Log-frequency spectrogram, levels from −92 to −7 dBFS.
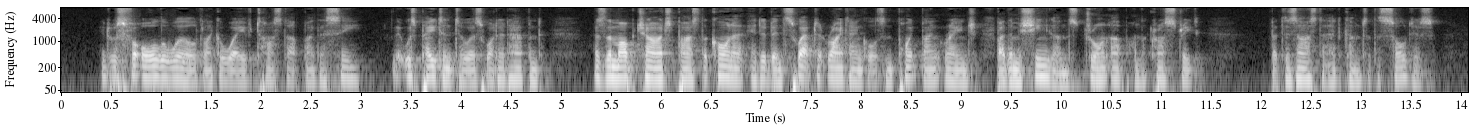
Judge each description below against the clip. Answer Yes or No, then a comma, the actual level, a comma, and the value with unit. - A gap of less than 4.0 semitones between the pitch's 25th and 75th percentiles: Yes, average, 2.7 semitones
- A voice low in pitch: Yes, very low, 95 Hz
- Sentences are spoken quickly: Yes, fast, 245 wpm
